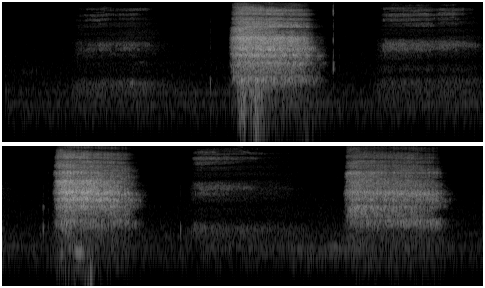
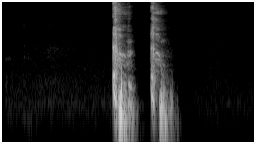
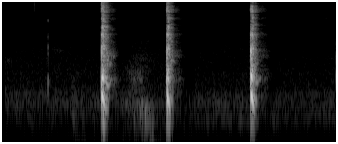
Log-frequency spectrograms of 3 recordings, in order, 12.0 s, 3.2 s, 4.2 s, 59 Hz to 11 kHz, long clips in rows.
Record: {"exhalation_length": "12.0 s", "exhalation_amplitude": 4035, "exhalation_signal_mean_std_ratio": 0.42, "cough_length": "3.2 s", "cough_amplitude": 30651, "cough_signal_mean_std_ratio": 0.23, "three_cough_length": "4.2 s", "three_cough_amplitude": 23677, "three_cough_signal_mean_std_ratio": 0.15, "survey_phase": "alpha (2021-03-01 to 2021-08-12)", "age": "18-44", "gender": "Female", "wearing_mask": "No", "symptom_fatigue": true, "symptom_headache": true, "symptom_change_to_sense_of_smell_or_taste": true, "symptom_loss_of_taste": true, "smoker_status": "Never smoked", "respiratory_condition_asthma": false, "respiratory_condition_other": false, "recruitment_source": "Test and Trace", "submission_delay": "1 day", "covid_test_result": "Positive", "covid_test_method": "RT-qPCR", "covid_ct_value": 20.3, "covid_ct_gene": "ORF1ab gene"}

